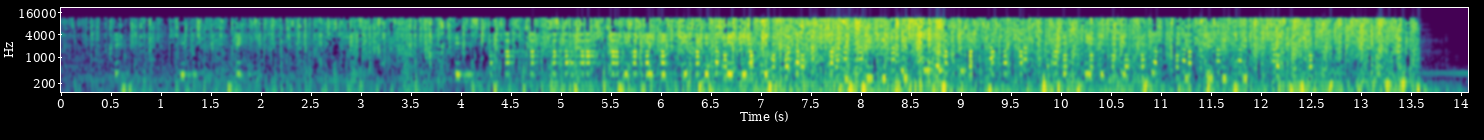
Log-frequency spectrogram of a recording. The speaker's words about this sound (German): Das war meiner Meinung nach ein Schnitzel in der Pfanne, Schnitzelklang von Laura Mello.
